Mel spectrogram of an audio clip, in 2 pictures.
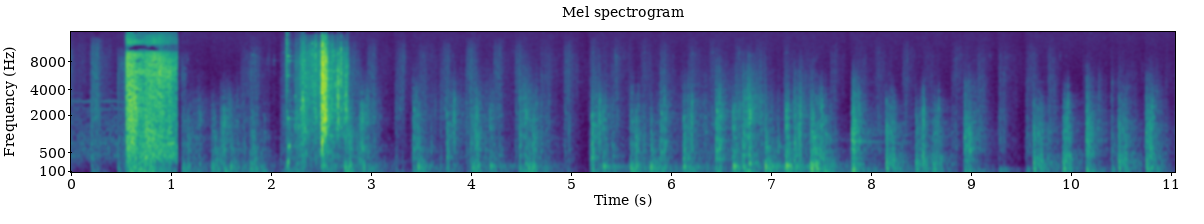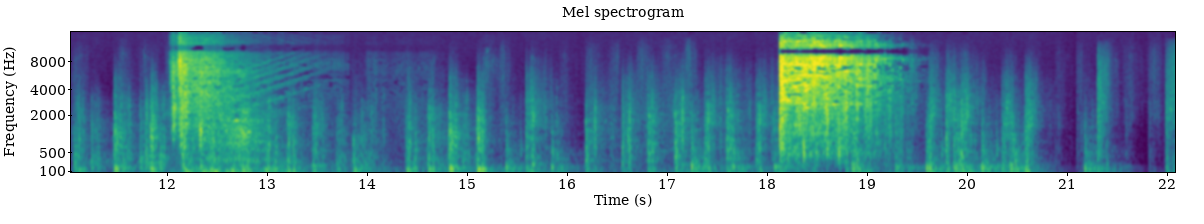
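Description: Footsteps run quickly across hard ground and floors.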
